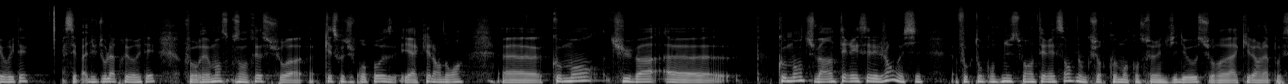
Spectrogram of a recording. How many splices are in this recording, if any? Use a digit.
1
